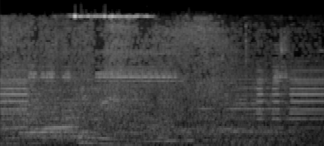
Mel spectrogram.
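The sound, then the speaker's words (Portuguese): Busy city street traffic with steady engine rumble and several car horns honking, some sustained, some short, over a dense, continuous roar of passing vehicles. “Nos centros urbanos, asfalto, grandes construções, carros por toda a parte.”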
